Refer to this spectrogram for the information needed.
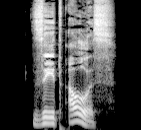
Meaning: inflection of aussehen: 1. second-person plural present 2. plural imperative
- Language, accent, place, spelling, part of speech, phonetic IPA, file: German, Germany, Berlin, seht aus, verb, [ˌz̥eːt ˈaʊ̯s], De-seht aus.ogg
